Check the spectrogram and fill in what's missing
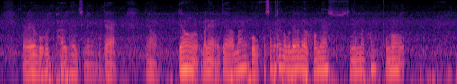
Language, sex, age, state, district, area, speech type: Assamese, male, 18-30, Assam, Nagaon, rural, spontaneous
